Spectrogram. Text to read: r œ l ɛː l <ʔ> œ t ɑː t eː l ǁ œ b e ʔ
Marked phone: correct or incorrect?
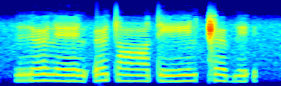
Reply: correct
